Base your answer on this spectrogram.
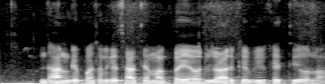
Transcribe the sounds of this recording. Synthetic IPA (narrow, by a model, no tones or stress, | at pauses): d̪ʱaːnkepəsəlkesaːt̪ʰeməkəiɔːɾd͡ʒaːɾkebʱikʰeːt̪iɦoːlãː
